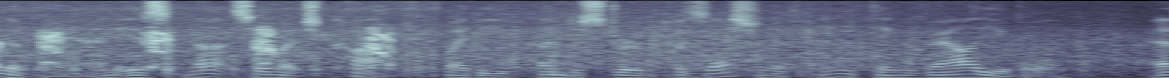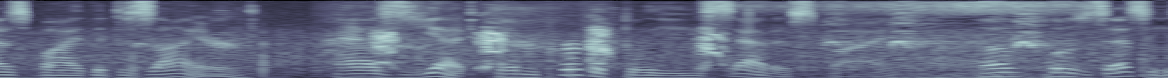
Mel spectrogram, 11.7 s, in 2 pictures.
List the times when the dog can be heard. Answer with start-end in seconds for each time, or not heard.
0.2-2.0, 7.7-9.6.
